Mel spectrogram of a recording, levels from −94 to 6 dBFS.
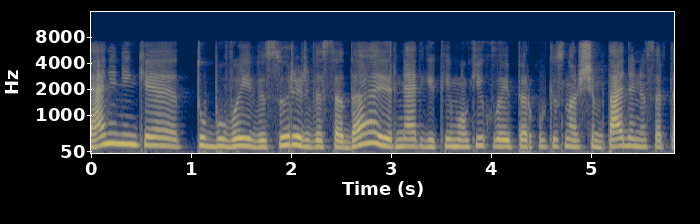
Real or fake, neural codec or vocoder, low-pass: real; none; 7.2 kHz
